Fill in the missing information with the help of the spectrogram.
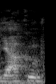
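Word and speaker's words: Jakob: __ ] you not it is pronounced like Yak oh that's awesome is they call him yakob Johnson wow I was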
